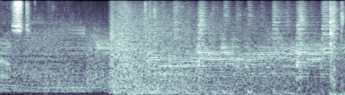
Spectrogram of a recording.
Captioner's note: explosion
